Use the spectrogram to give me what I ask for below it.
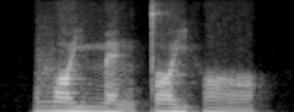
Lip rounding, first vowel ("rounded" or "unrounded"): rounded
